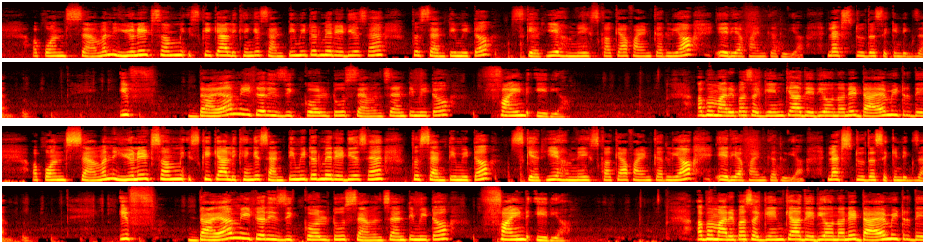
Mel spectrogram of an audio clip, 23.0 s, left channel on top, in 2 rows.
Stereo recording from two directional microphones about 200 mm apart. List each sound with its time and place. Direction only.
0.3 s a woman's voice: 55° right (ahead or behind)
13.9 s a woman's voice: 50° right (ahead or behind)
20.0 s speech: 50° right (ahead or behind); by 23.0 s 30° right (ahead or behind)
